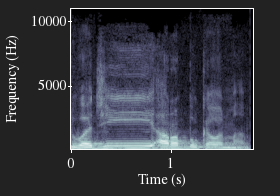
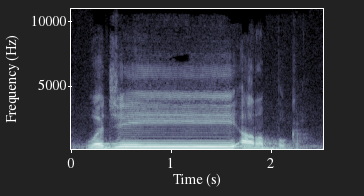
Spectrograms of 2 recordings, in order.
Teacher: تقريب الفتحة إلى الكسرة والألف إلى الياء من غير قلب خالص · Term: الإمالة الكبرى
